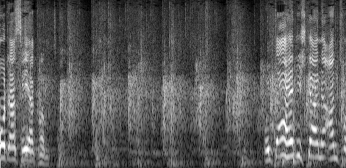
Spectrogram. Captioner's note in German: Beifall DIE LINKE und SPD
